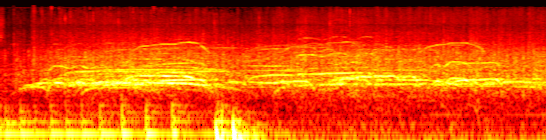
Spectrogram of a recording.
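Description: A large audience applauds steadily throughout, a dense wash of clapping with cheering voices and whistles rising over it, fairly loud and sustained without a break.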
